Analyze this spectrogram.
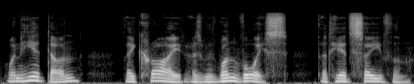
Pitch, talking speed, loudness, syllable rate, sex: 130 Hz, 215 wpm, -16 LUFS, 5.5 syllables/s, male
